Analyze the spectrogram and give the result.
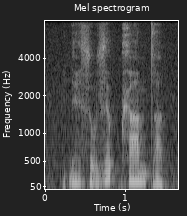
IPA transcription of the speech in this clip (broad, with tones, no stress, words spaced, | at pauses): ɗɛ̤˨˩so̰˧˨ zə˦˥p̚xa˧mt̪a˨˩t̚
